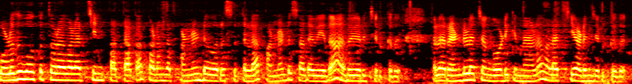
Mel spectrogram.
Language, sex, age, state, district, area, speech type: Tamil, female, 45-60, Tamil Nadu, Erode, rural, spontaneous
